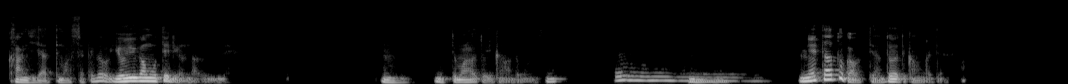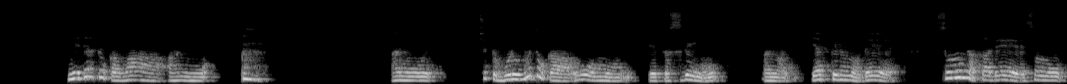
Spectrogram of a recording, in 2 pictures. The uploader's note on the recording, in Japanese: JPC９月コーヒーチャットにて収録。ZOOM収録のため音質は良くないです。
